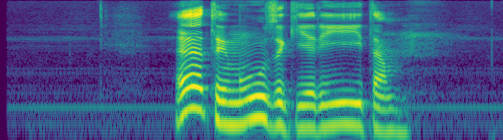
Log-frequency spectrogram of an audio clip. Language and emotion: Russian, sad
